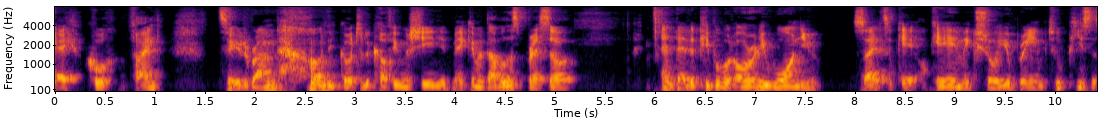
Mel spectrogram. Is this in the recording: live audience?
no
